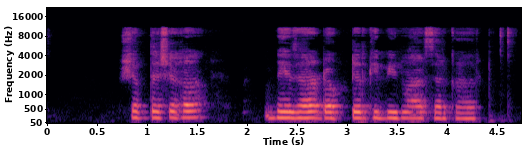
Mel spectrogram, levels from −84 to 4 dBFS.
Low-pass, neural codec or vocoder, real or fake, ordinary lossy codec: 10.8 kHz; codec, 44.1 kHz, 2.6 kbps, DAC; fake; MP3, 96 kbps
